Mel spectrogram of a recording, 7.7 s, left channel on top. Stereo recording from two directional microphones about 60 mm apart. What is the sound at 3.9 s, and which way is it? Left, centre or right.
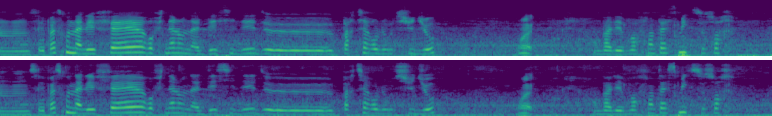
Speech, right.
